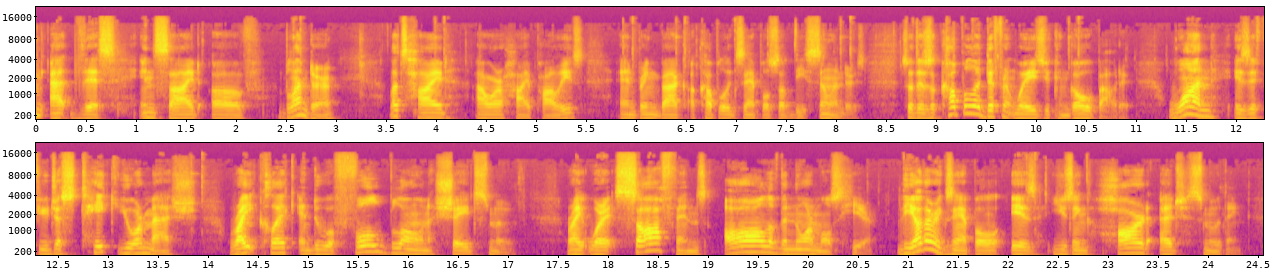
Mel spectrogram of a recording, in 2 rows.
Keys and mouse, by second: 2.5 click, 3.9 click, 6.3 click, 6.9-7.3 shift+drag, 8.1 click, 8.5 ctrl+alt+z, 9.3 shift+middle drag, 10.4 click, 11.3 Tab, 12.2 Tab, 14.0-17.2 drag, 22.1 click.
